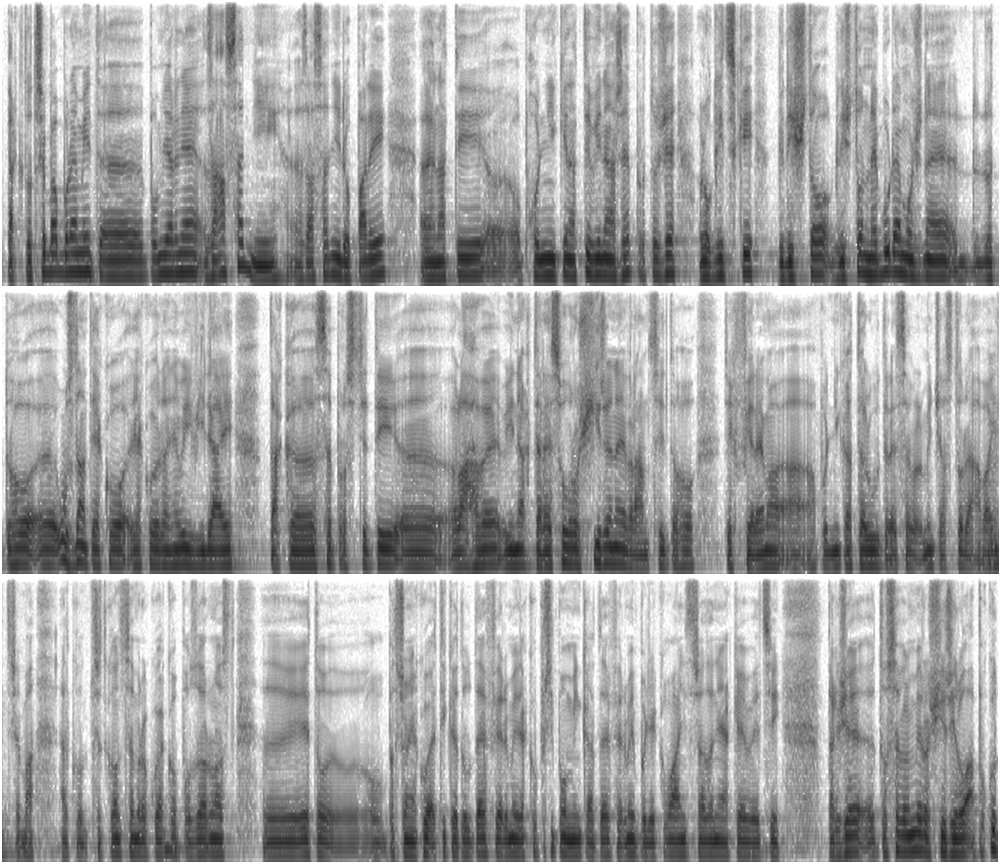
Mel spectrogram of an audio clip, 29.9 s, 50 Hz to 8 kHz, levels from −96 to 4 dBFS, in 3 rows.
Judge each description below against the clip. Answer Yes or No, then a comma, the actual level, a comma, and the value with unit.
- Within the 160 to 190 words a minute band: Yes, average, 165 wpm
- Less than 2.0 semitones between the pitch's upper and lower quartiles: No, average, 2.7 semitones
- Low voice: Yes, low, 115 Hz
